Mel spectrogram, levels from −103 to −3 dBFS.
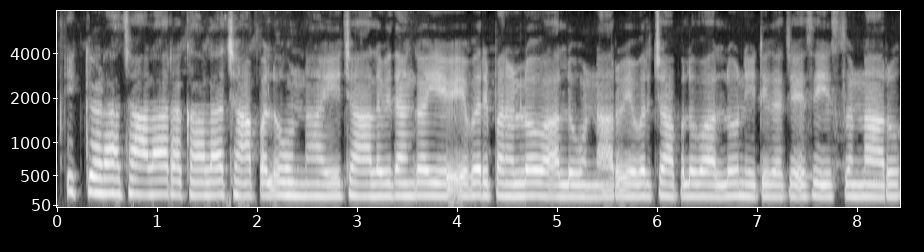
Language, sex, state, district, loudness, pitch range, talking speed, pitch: Telugu, female, Telangana, Nalgonda, -13 LUFS, 185-200 Hz, 135 wpm, 190 Hz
